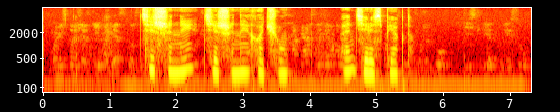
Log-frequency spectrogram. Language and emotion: Russian, sad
